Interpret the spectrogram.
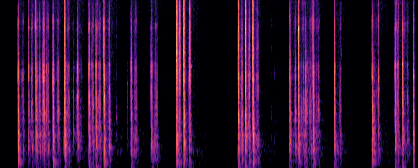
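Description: Typing keystrokes in quick runs of clicks, in short bursts with pauses between and a longer pause about four seconds in.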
